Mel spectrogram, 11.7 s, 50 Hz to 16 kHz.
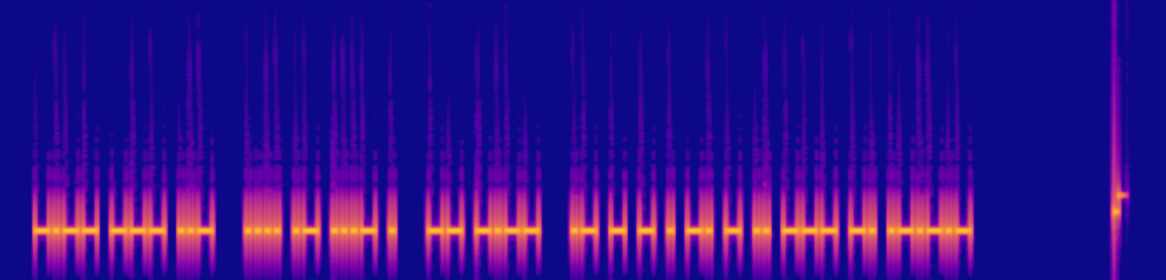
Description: Morse code, heard as a keyed tone, about 25 wpm, 700 Hz. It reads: YOU HAVE MY ATTENTION.
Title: Sentences from Top 1000 Words - Review Part 6 - 25wpm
